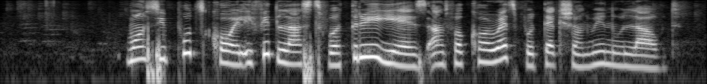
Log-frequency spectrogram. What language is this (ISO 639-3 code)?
pcm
